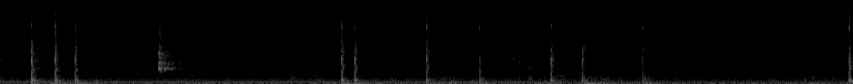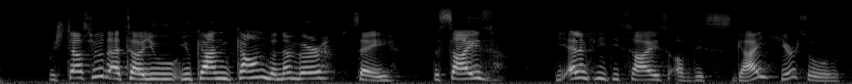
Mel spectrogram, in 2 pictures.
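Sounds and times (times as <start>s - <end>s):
chalk tapping and scratching on board: 0.0s - 8.7s
low electrical hum: 0.0s - 17.0s.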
